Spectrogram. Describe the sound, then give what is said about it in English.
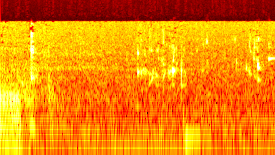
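Liquid poured into a glass, a soft, quiet trickle with light gurgles and clinks, starting after a low thud and continuing unevenly for a few seconds. “You drink, huh? Of course. Will you pour for me?”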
